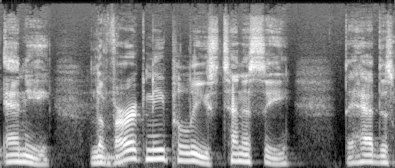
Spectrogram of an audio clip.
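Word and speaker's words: La Vergne: Leverne police, Tennessee.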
